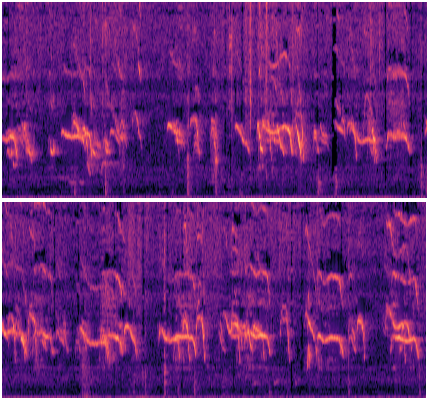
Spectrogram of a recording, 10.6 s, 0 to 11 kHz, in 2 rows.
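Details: Flock of 40-day-old free-range chicks mobbing fish heads, Kitahiroshima, Japan: continuous high chirping from several birds at once, bursts of rapid peeps, frequent pecking knocks and a low background hum.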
